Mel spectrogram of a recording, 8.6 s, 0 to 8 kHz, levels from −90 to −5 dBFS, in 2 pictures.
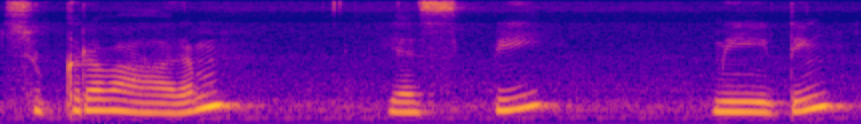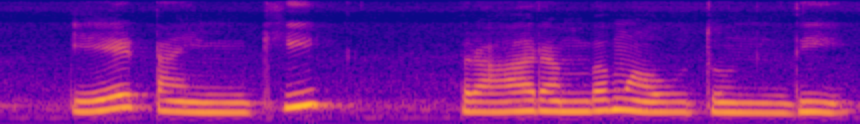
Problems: none marked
